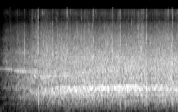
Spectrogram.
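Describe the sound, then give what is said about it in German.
Applause and cheering from party delegates at a party congress after a unanimous vote: dense, steady clapping that swells within the first half second and then holds loud and even to the end. “Großer Jubel für ein einstimmiges Ergebnis.”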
